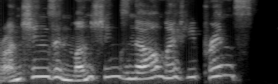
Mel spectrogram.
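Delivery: very high, small, tiny whimpering voice. Reading a story, Gurgi asks the mighty prince in a high, tiny whimper. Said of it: "Asked Gurgi in a high, tiny whimper".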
